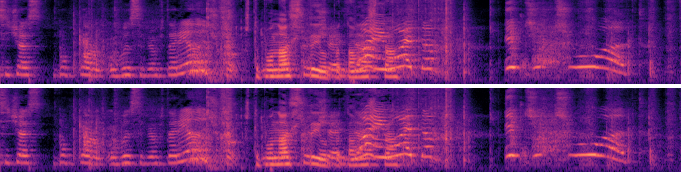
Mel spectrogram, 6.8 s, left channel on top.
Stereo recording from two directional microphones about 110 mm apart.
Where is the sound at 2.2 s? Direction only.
25° left (ahead or behind).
